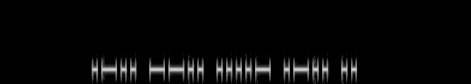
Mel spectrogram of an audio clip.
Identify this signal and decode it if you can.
Morse code, heard as a keyed tone, about 25 wpm, 700 Hz. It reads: LZ4LI
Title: DXCC-100 Call Signs - 5 Characters - Repeated 3x - 25wpm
